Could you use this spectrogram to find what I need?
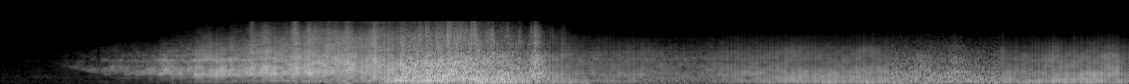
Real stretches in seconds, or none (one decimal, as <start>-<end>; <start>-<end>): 4.0-5.5; 8.9-10.0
